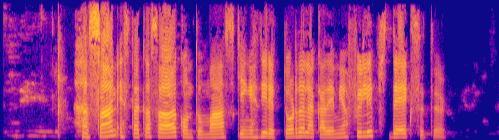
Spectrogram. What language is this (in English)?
Spanish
